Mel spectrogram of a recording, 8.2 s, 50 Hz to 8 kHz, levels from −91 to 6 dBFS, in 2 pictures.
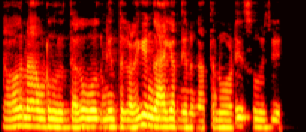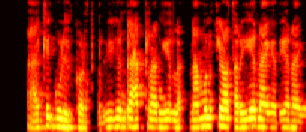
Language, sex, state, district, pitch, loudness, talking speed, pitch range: Kannada, female, Karnataka, Raichur, 175 Hz, -17 LUFS, 170 wpm, 165-185 Hz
